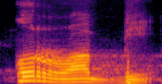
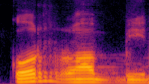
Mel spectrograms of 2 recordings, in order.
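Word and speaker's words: قُل رَّبِّي: Ketika lam bertemu dengan huruf ra, maka cara membacanya masukkan lamnya ke huruf ra. Dalam artian lam tidak terbaca lagi.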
